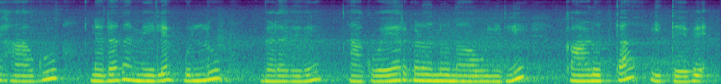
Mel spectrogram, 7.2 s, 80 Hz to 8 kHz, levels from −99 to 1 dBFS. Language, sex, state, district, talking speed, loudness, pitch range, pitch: Kannada, female, Karnataka, Koppal, 100 wpm, -13 LUFS, 195-235 Hz, 205 Hz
